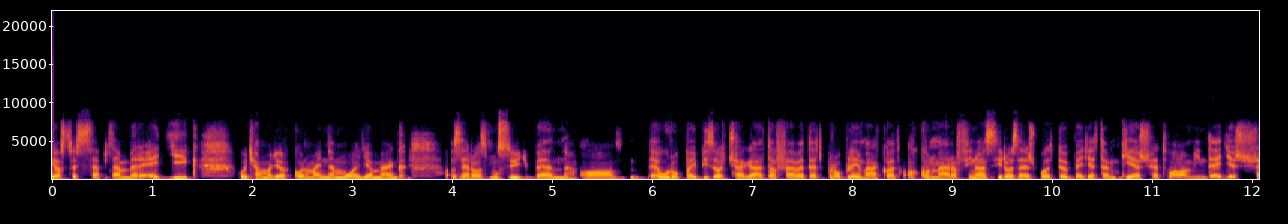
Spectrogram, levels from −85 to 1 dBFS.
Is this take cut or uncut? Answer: uncut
